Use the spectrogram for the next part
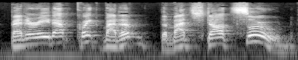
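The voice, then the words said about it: Old-fashioned promotional film voiceover. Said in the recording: “doing an impression of an oldies-fashioned sort of promotional film ... the voiceover goes”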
